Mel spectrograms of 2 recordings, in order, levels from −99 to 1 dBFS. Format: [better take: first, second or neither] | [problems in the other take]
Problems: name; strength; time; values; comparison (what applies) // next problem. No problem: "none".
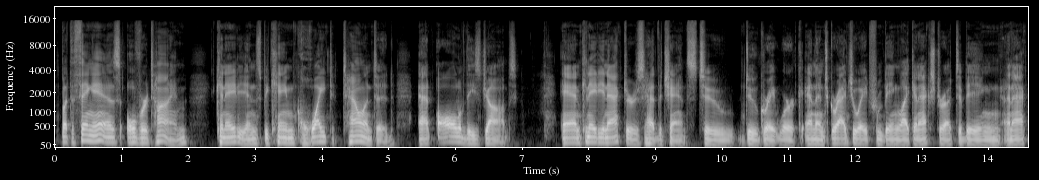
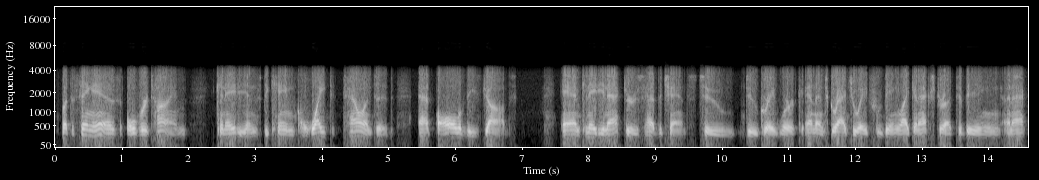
first | phone-call audio; poor line; nothing above 4 kHz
